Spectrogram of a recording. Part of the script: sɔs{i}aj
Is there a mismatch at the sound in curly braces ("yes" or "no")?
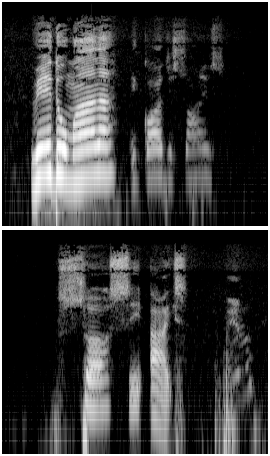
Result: no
